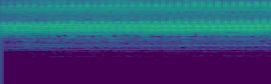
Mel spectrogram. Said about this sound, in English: And the males, they have these special noise-making membranes that they click. For example, here's a Japanese large brown cicada, or aburazemi.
